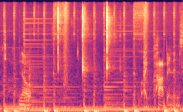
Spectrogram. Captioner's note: snapping fingers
